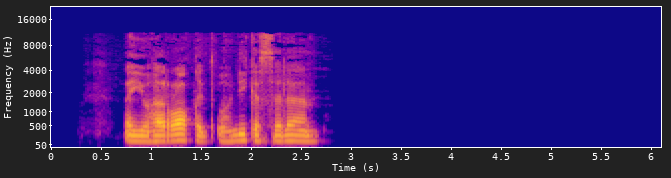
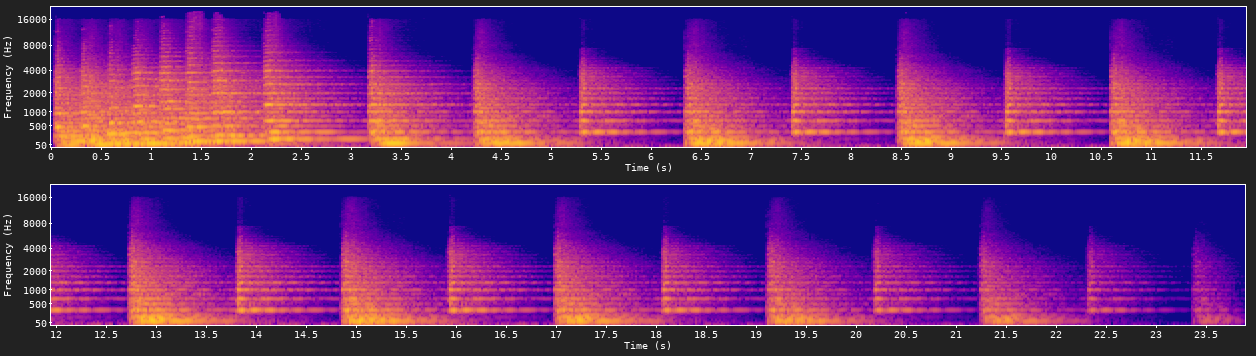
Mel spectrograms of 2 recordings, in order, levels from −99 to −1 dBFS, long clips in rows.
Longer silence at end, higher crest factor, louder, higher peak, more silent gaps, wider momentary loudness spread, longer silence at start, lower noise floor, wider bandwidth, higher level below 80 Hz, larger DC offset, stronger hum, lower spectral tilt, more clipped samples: first, 3.45 s vs 0.4 s; about the same, 24 dB vs 20 dB; about the same, -21 LUFS vs -22 LUFS; about the same, -2 dBFS vs -4 dBFS; neither; second, 11 LU vs 23 LU; first, 0.75 s vs 0 s; first, under -90 dBFS vs -65 dBFS; about the same, 11.5 kHz vs 11 kHz; second, -70 dBFS vs -30 dBFS; neither; neither; second, -5.5 dB/octave vs -7 dB/octave; neither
